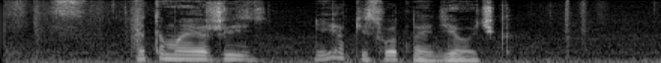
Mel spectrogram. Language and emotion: Russian, neutral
